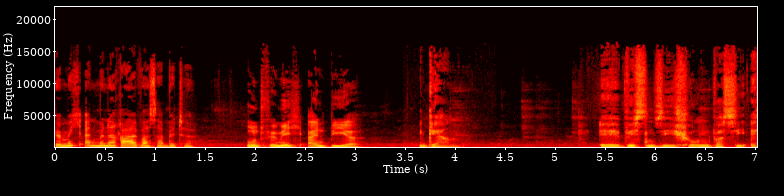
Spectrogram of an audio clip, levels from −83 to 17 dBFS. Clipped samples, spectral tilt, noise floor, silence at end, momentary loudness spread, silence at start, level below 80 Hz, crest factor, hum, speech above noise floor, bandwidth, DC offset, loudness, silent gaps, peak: under 0.1%; -4.5 dB/octave; -50 dBFS; 0 s; 10 LU; 0 s; -46 dBFS; 16 dB; none; 29 dB; 16.5 kHz; under 0.1%; -22 LUFS; none; -8 dBFS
